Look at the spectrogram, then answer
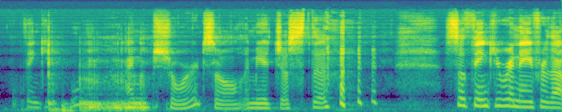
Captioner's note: laughs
